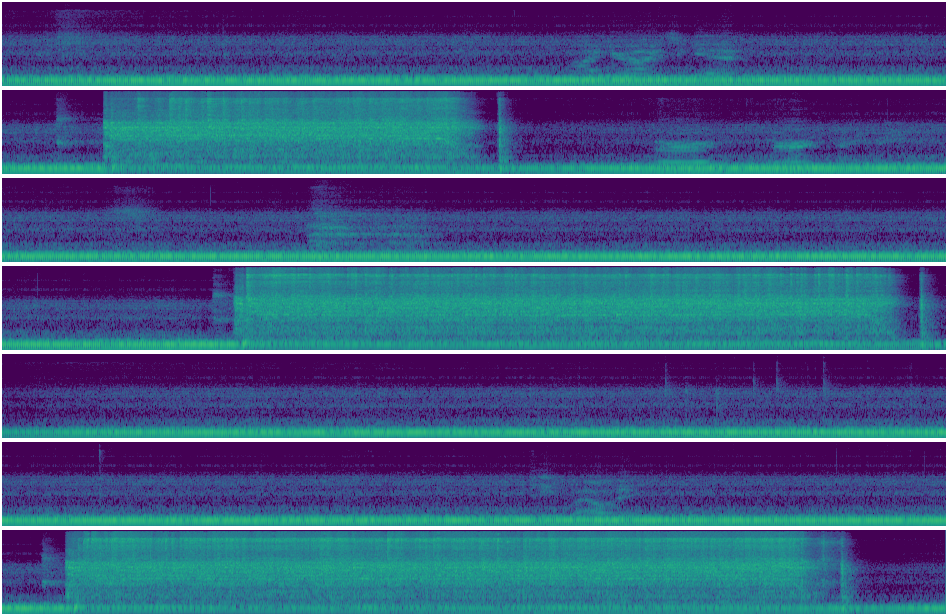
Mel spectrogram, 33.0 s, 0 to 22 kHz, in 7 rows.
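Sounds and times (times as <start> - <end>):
electric welder humming: 4.8 - 10.8, 15.1 - 19.1, 28.5 - 32.8.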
